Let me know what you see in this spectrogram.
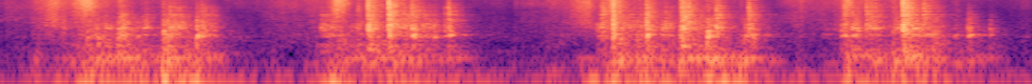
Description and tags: toilet roll
bathroom, paper, roll, tissue, toilet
